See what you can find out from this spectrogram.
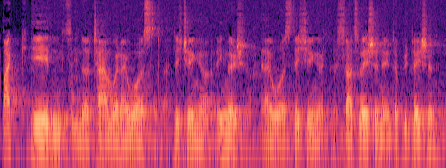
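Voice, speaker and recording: Vietnamese-accented male guest, halting and filler-heavy, roomy reverb with low rumble. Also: level tone. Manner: hesitant, many fillers and restarts. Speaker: guest, language teacher. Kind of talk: conversational podcast interview.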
